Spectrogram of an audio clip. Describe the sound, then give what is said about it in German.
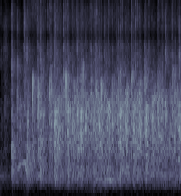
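An audience bursts into applause after a brief quiet moment, a dense, steady wash of many hands clapping that holds at an even level for several seconds. “Geben wir ihnen doch einen Applaus.”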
